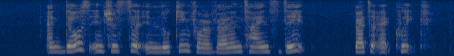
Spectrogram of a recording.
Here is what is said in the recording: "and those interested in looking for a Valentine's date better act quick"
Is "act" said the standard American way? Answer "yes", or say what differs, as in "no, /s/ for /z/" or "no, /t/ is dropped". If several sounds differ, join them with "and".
no, /k/ is dropped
